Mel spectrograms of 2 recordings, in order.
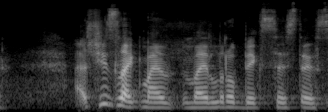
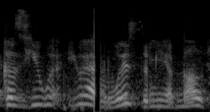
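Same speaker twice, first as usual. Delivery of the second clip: ordinary talk, nothing marked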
